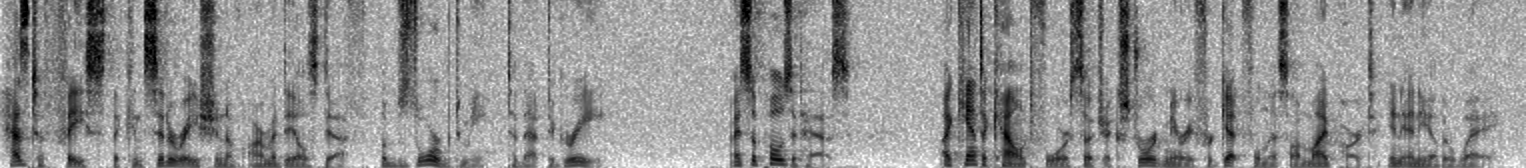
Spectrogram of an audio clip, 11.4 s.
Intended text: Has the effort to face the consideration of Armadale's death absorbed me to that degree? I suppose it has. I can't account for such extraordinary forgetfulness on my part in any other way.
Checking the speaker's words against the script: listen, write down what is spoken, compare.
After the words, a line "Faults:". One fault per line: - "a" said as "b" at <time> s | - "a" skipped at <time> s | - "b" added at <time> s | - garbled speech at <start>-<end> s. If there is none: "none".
Has to face the consideration of Armadale's death absorbed me to that degree? I suppose it has. I can't account for such extraordinary forgetfulness on my part in any other way.
Faults:
- "the effort" skipped at 0.2 s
